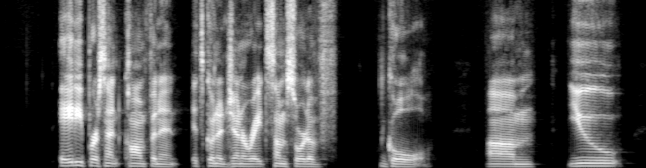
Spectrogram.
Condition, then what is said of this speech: No condition.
